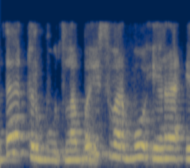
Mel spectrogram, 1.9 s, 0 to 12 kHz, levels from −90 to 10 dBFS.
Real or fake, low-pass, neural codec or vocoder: real; 7.2 kHz; none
